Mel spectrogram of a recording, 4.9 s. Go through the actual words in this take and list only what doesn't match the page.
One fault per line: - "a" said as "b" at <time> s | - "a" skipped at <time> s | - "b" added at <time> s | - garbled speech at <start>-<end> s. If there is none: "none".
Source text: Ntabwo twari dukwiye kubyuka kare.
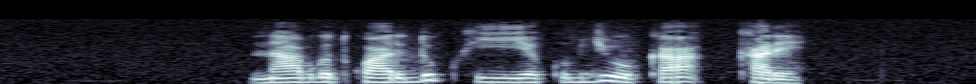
none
